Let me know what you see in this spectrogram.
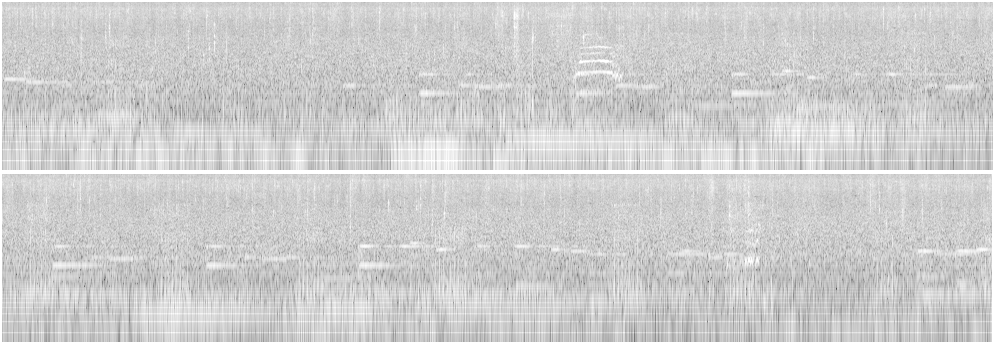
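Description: Steady rain noise with slow, soft relaxation music of held notes over it. About six seconds in, a kitten meows once.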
